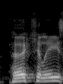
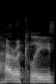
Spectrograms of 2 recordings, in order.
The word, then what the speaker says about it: Heracles: However, my favourite version of the myth, it says that it was invented by Hercules or Heracles, depending on how you want to pronounce it, during his fight with the Nemean lion.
